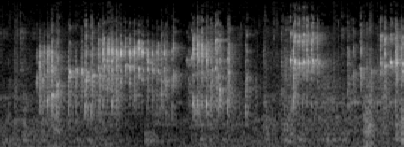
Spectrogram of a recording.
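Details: Budgerigar kept as a pet, chirping as it eats: continuous buzzy, warbling chatter in several long bursts, with bright whistled notes woven in and a quiet room behind.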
